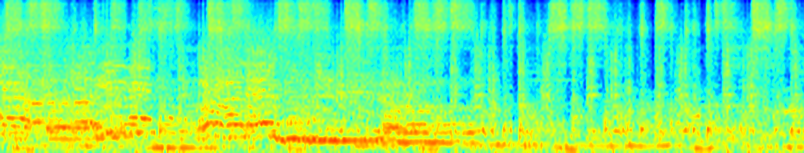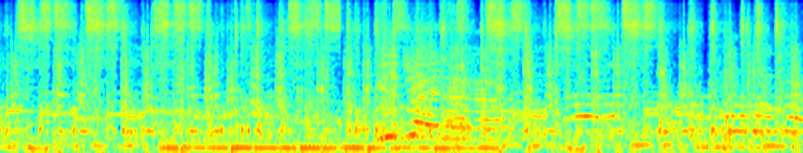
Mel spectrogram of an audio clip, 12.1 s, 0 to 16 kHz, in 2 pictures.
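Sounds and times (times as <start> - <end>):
bass line: 0.0 - 10.4
drums and percussion: 0.0 - 12.0.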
